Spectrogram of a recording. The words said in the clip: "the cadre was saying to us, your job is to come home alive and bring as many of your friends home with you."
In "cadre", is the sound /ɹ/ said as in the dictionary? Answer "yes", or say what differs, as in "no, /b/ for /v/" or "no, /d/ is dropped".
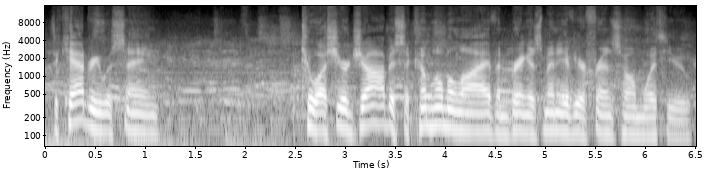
yes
